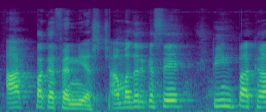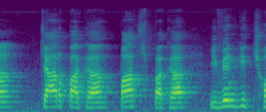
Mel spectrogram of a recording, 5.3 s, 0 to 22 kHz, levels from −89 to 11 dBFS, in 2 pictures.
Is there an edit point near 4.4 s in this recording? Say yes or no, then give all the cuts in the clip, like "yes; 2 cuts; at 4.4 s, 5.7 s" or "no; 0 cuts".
no; 1 cut; at 1.0 s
